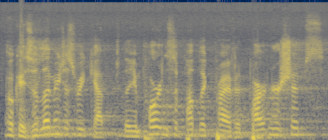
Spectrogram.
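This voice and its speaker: A man moderating a panel discussion, briskly recapping points and handing over to the next speaker. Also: a little high, darkish tone. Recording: dull, reverberant hall sound.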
